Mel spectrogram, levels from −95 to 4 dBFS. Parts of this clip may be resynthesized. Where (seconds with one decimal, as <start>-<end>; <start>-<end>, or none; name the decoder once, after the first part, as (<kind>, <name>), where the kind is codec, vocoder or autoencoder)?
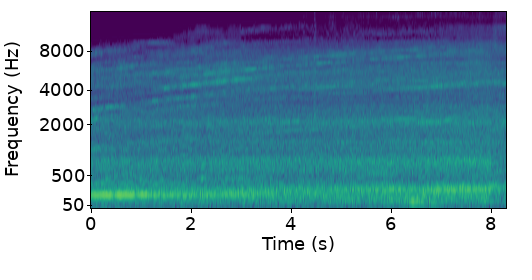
0.0-3.0 (autoencoder, DAC-VAE); 7.1-8.3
